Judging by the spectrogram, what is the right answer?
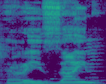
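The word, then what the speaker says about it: resign: जी silent कहाँ कहाँ सकता है, जैसे ये रिजाइन, आप रिजाइन दे रहे हो, साइन, इन सब में जी साइलेंट है।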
